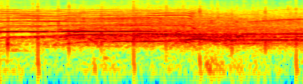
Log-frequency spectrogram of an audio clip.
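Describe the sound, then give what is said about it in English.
A live audience cheers and whoops in a loud, sustained wash of crowd noise, with a few sharper claps or shouts breaking through and a faint tonal ring running underneath. “So, Tim, a strange amount of applause.”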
